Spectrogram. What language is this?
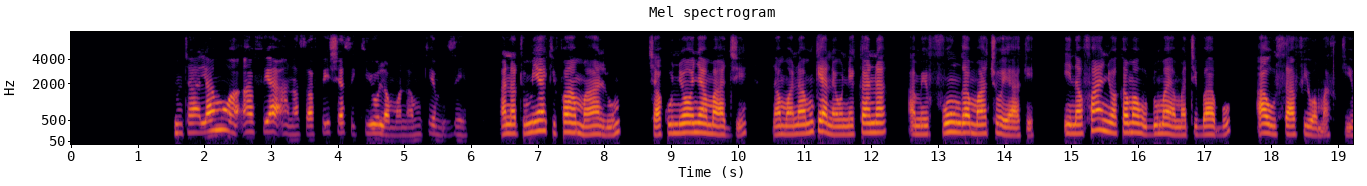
Swahili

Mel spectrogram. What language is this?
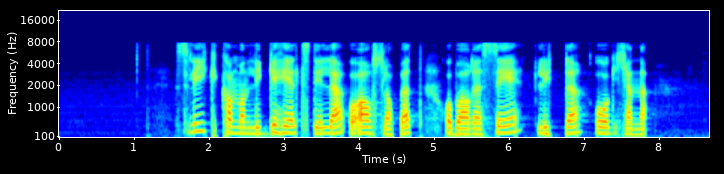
Norwegian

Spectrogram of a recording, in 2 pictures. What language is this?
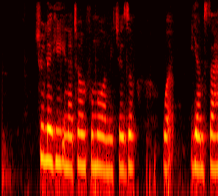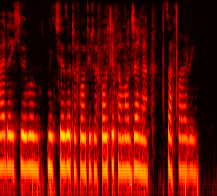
Swahili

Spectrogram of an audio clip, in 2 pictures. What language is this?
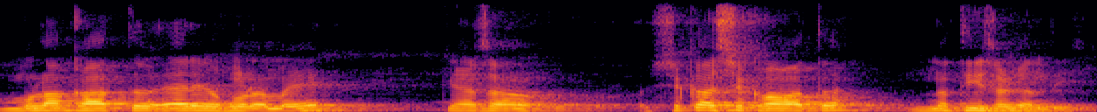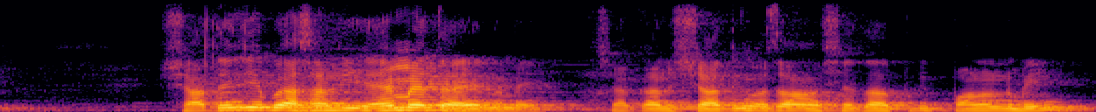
Sindhi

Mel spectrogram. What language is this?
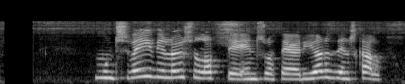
Icelandic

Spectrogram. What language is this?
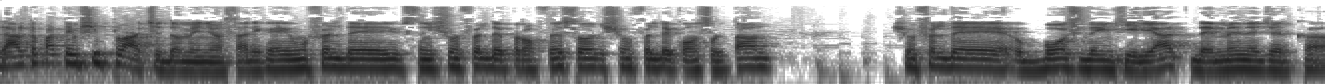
Romanian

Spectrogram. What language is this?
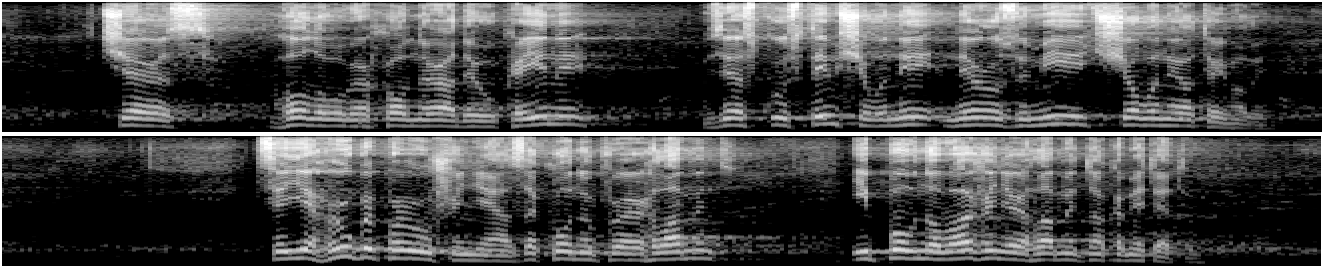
Ukrainian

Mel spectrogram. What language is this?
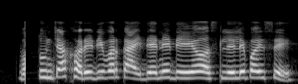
Marathi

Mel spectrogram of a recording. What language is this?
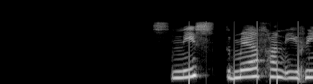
Icelandic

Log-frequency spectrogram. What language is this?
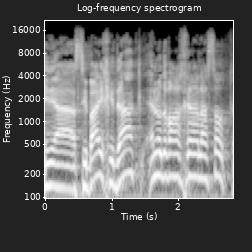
Hebrew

